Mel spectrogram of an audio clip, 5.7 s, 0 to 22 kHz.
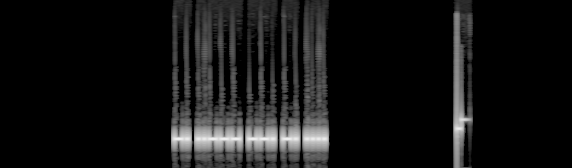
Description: Morse code, heard as a keyed tone, about 40 wpm, 700 Hz. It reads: N2GNH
